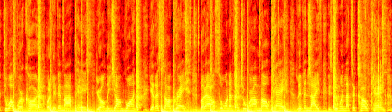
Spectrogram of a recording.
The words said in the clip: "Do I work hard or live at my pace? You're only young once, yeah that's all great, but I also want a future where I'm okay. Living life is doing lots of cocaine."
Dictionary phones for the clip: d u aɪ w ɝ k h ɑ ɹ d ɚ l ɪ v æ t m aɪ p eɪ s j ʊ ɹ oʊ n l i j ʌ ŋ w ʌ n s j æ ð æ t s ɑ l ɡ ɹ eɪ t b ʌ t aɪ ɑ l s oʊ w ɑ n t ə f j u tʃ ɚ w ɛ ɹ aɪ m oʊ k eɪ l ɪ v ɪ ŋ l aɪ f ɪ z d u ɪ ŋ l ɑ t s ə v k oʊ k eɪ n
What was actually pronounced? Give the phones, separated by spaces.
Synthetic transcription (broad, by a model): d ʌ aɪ w ɝ k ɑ ɹ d ɚ l ɪ v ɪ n m aɪ p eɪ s j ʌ ɹ oʊ n l i j ʌ ŋ w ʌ n j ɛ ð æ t s ɑ l ɡ ɹ eɪ t b ʌ t aɪ ɑ l s oʊ w ɑ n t ə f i tʃ ɚ w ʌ ɹ aɪ m oʊ k eɪ l ɪ v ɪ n l aɪ f ɪ z d u ɪ ŋ l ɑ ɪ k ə k oʊ k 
